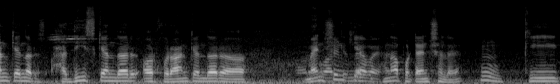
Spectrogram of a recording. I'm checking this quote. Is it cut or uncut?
cut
